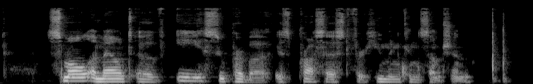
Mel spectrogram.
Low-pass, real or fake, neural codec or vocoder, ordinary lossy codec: 14.4 kHz; real; none; AAC, 96 kbps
